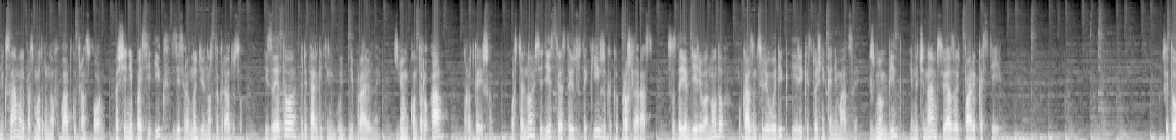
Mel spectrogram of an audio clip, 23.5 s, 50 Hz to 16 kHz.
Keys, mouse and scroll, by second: 0.3 click, 0.9 shift+middle click, 4.0 middle click, 4.1 middle click, 4.5 middle click, 7.0 ctrl+a, 8.0 click, 10.4 click, 10.4 click, 10.8-11.4 scroll, 11.4 click, 12.3 click, 12.7 middle click, 13.0 click, 13.6 a, 14.0 click, 14.3 click, 14.4 middle click, 14.6 click, 15.0 click, 15.4 click, 16.0 click, 16.3 click, 16.3 middle click, 16.4 middle click, 16.4 ctrl+Tab, 16.5 click, 16.5 shift+click, 16.7 click, 16.8-17.2 scroll, 17.0 shift+click, 17.0 click, 17.1 click, 17.2 click, 17.4 shift+click, 17.5 click, 17.6 shift+scroll, 17.7 click, 17.8 click, 17.9 shift+click, 17.9 middle click, 18.0 click, 18.2 middle click, 18.2 shift+click, 18.3 click, 18.3 middle click, 18.5 middle click, 18.5 click, 18.7 click, 18.7 click, 18.8 click, 18.9 middle click, 19.0 shift+click, 19.0 click, 19.1 click, 19.2 middle click, 19.3 middle click, 19.4 shift+middle click, 19.4 click, 19.5 shift+click, 19.5-20.6 scroll, 19.6 click, 19.7 click, 19.8 shift+middle click, 19.8 shift+click, 19.8 click, 19.9 click, 20.4 shift+click, 20.6 shift+middle click, 20.6 shift+click, 21.3 middle click, 21.5 middle click, 21.5 shift+click, 21.6 click, 21.7 click, 21.7 middle click, 21.8 shift+click, 21.8 click, 21.9 click, 21.9 middle click, 22.0 shift+click, 22.1 click, 22.2 click, 22.2 middle click, 22.2 click, 22.3 middle click, 22.3 shift+middle click, 22.4 click, 22.5 shift+click, 22.6 click, 22.7 middle click, 22.8 shift+middle click, 22.8 click, 22.9 middle click, 22.9 shift+click, 23.1 middle click.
